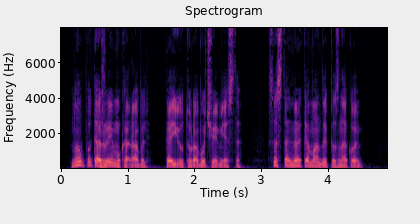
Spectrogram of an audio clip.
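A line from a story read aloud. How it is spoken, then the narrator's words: Brisk cheerful suggestion. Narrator (Russian): бодро предложил капитан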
